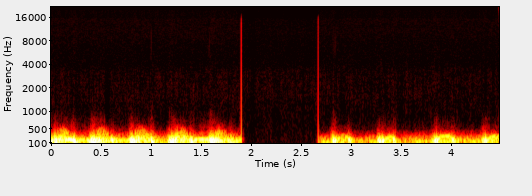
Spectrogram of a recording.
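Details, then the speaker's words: Dog with a rapid heartbeat and a whooshing murmur in each beat; ejection murmur suggestive of pulmonic or aortic stenosis, likely cardiac disease. "soplos que son sugerentes a estenosis que en sean entes pulmonar estenosis aórtica y entonces la presencia del soplo nos va a poder ubicar en que es muy posible que este paciente verdaderamente sea un cardiópata"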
